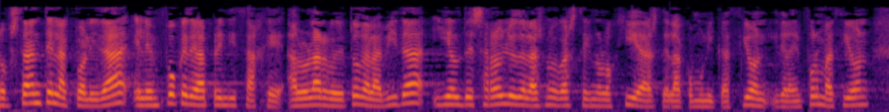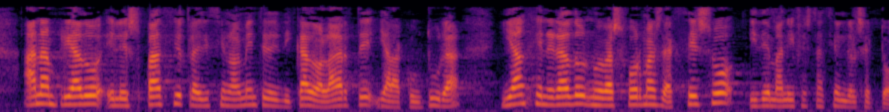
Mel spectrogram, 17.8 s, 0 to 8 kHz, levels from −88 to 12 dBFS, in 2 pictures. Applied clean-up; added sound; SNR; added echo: none; none; none; none.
